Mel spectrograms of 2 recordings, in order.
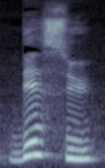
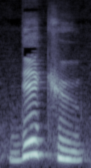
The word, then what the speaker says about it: déçu: Mais s'il n'y a pas de cédille, on doit les prononcer comme ça. Franquet. Garcon. Facade. Décu, Mais on a la cédille, donc on doit dire français, garçon, façade, déçu.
